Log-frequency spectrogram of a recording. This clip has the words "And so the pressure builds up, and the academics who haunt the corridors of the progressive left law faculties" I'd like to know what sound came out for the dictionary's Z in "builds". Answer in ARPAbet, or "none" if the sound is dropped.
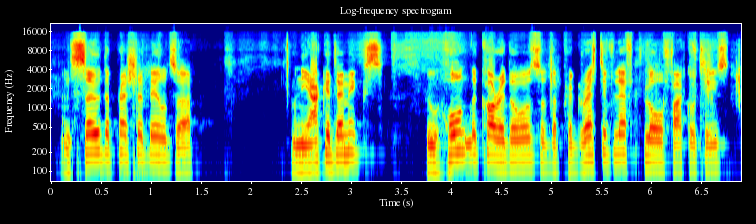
Z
